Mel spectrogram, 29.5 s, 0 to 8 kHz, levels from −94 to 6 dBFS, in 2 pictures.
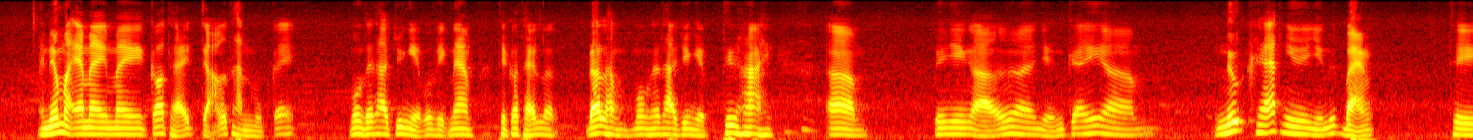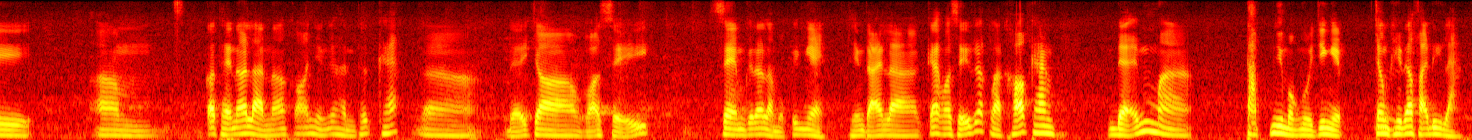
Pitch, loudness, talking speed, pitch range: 125 Hz, -18 LUFS, 180 wpm, 110-135 Hz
